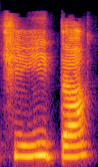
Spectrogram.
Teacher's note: las vocales altas cerradas están repetidas y se separan por hiato simple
